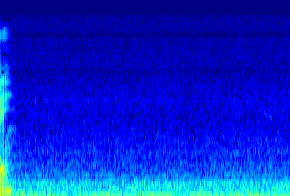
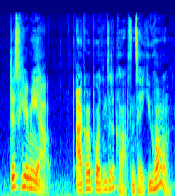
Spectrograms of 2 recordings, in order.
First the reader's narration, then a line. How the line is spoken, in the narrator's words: he said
